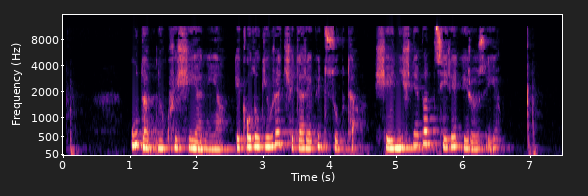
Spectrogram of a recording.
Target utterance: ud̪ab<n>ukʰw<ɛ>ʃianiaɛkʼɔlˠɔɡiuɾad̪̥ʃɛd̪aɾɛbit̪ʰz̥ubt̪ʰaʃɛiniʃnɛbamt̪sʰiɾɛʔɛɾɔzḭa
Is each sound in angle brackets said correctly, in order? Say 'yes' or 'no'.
yes, no

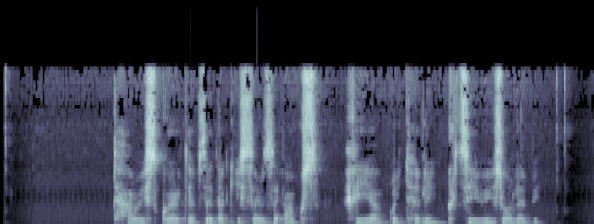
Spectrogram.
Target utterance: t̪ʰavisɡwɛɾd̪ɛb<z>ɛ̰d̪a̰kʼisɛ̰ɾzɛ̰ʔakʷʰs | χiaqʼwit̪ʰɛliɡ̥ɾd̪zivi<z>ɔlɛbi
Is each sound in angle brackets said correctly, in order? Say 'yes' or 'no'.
yes, yes

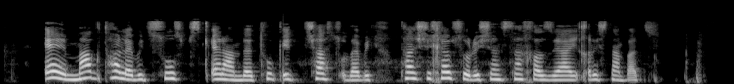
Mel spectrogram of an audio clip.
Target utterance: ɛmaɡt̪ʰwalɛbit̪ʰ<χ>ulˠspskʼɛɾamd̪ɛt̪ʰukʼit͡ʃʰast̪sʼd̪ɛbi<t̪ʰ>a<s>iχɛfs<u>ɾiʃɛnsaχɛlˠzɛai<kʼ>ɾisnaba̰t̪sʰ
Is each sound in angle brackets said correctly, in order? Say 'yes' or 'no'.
no, yes, no, yes, no

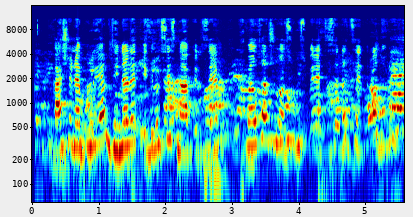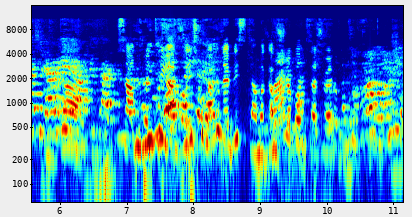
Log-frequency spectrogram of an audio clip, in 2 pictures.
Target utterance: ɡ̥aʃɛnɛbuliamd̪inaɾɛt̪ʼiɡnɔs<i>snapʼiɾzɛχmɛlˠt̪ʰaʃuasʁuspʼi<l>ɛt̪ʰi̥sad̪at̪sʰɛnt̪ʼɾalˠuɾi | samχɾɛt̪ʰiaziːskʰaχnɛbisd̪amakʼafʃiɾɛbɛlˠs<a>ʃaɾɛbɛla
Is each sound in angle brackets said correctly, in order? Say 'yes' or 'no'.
yes, no, yes

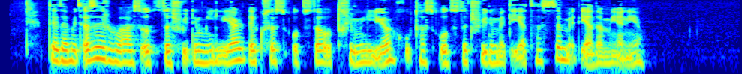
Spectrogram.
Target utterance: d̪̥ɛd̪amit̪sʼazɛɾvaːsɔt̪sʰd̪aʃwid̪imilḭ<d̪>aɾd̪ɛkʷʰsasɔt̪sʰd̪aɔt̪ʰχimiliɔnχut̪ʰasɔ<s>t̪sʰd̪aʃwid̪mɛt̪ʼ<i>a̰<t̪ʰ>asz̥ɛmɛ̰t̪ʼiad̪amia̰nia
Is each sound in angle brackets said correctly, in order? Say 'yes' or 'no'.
no, no, yes, yes

